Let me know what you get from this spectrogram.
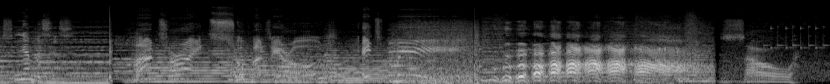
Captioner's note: laughs maniacally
